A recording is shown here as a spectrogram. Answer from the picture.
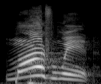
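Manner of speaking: loud and very slow; savoring the punchline, loud and slow; dramatic emphasis. Real, not acted. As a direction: drag it out for effect.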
